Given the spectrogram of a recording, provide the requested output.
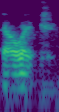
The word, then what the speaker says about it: Alec: it's okay yeah and you told me Ron it's like smart alec that's how you say no also you are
